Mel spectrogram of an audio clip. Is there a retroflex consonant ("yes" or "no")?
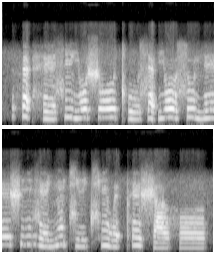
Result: no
